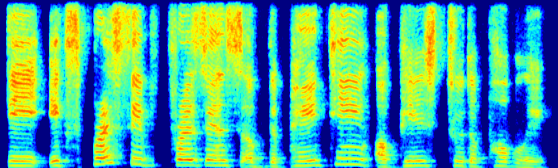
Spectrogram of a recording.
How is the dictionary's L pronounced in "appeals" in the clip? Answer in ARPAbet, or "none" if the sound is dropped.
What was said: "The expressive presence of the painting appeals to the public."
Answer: none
